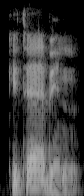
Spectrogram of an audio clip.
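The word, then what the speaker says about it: كتابٍ: So that's why we pronounce it as kitabin.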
